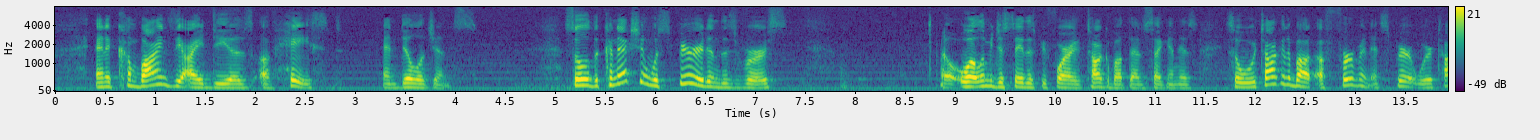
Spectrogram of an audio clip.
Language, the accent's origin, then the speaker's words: English; Gardena, California, United States; when we grew up in Gardena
